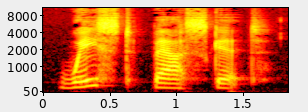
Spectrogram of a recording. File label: "waste basket", English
